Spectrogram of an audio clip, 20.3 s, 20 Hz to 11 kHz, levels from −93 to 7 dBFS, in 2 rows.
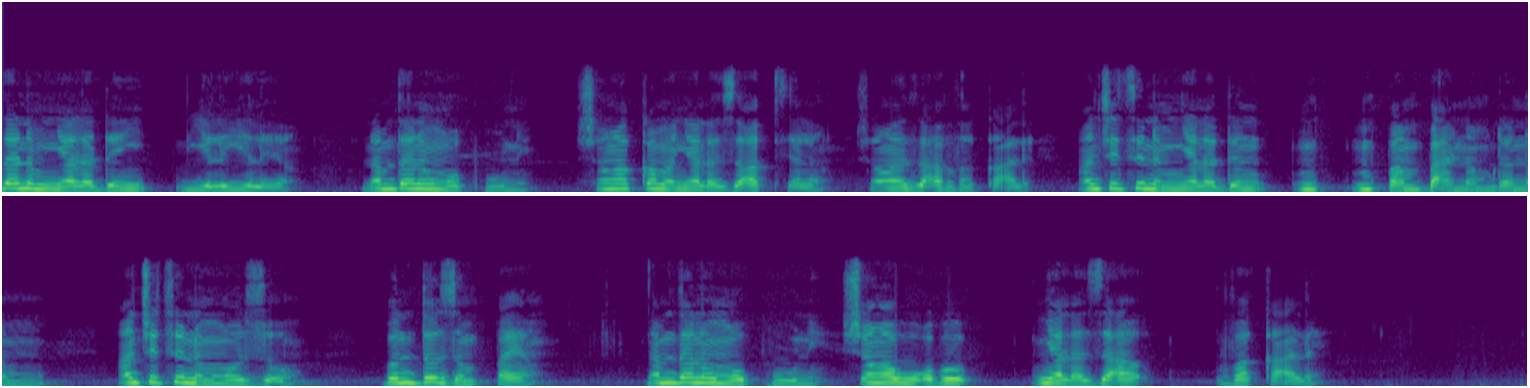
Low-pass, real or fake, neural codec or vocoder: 7.2 kHz; real; none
